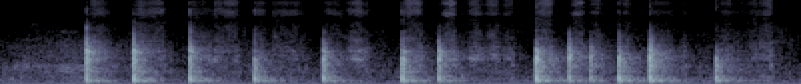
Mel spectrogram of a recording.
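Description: Writing on a board during a lecture: many sharp, quiet strokes and taps in an uneven rhythm, with a quick cluster of marks near the end and no talk.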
